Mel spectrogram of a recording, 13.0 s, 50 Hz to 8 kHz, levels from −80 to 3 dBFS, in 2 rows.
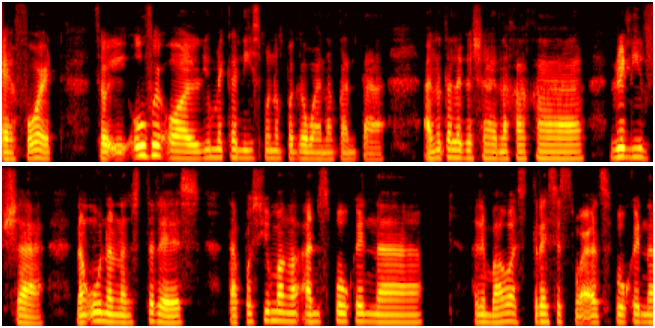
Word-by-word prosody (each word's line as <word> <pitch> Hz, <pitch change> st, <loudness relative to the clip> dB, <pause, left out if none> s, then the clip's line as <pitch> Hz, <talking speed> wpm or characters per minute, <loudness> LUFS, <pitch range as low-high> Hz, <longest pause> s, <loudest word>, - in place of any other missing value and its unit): effort. 125 Hz, +2 st, +2 dB, 0.4 s
So, -, -, +3 dB
eh, -, -, -1 dB
overall, 140 Hz, -9 st, +5 dB
'yong 145 Hz, +1 st, -4 dB
mekanismo 140 Hz, -2 st, -5 dB
ng 135 Hz, -2 st, -6 dB
paggawa 125 Hz, -1 st, -1 dB
ng 120 Hz, 0 st, -7 dB
kanta, 110 Hz, -2 st, -6 dB, 0.3 s
ano 140 Hz, -, -1 dB
talaga 145 Hz, -2 st, +1 dB
siya 130 Hz, -1 st, -3 dB
nakaka-relieve 130 Hz, +4 st, 0 dB
siya 115 Hz, -4 st, +1 dB, 0.4 s
ng 130 Hz, -, +4 dB
una, 160 Hz, -3 st, +3 dB
ng 130 Hz, -1 st, 0 dB
stress, 130 Hz, -2 st, 0 dB, 0.3 s
tapos 140 Hz, +3 st, -3 dB
'yong 165 Hz, -, 0 dB, 0.2 s
mga 150 Hz, -, +3 dB
unspoken 145 Hz, 0 st, 0 dB
na 135 Hz, 0 st, +4 dB, 0.8 s
halimbawa 140 Hz, +2 st, 0 dB
stresses 145 Hz, 0 st, -2 dB
mo, 125 Hz, -, -1 dB
unspoken 135 Hz, +2 st, 0 dB
na 135 Hz, -, +1 dB
135 Hz, 135 wpm, -23 LUFS, 125-145 Hz, 0.8 s, overall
